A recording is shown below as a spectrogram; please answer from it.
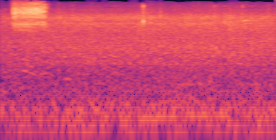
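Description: Street traffic in a busy town: a steady low rumble of car and motorbike engines, with a short hiss at the very start.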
